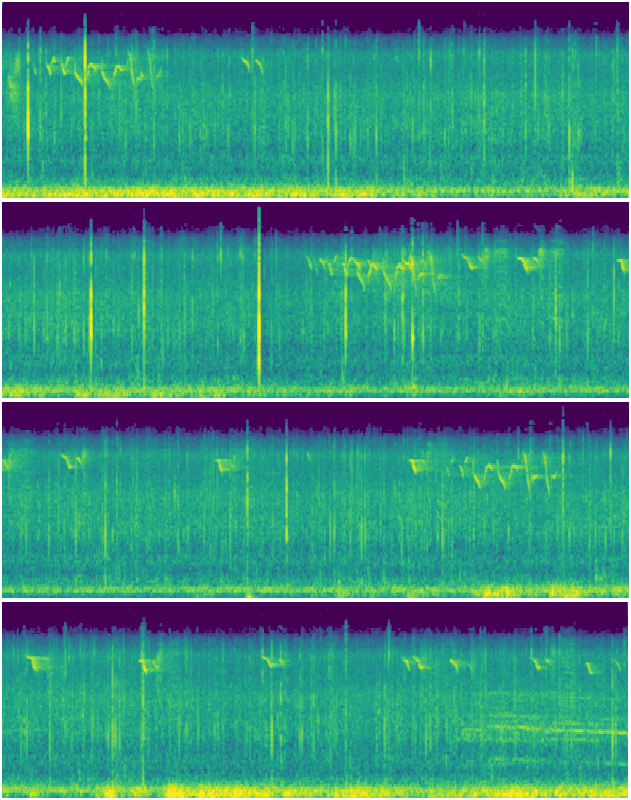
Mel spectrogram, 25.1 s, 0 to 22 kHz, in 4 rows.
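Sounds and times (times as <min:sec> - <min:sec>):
small birds chirping: 0:00.0 - 0:01.7, 0:02.4 - 0:02.8, 0:09.3 - 0:13.6, 0:14.6 - 0:15.0, 0:16.6 - 0:18.4, 0:19.0 - 0:19.5, 0:20.1 - 0:20.6, 0:21.4 - 0:21.8, 0:22.7 - 0:25.0
raindrop ticks: 0:00.0 - 0:25.0.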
